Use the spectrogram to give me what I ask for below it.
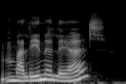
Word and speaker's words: Marlene Lerch: So it's Marlene Lerch, but you're getting much better.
